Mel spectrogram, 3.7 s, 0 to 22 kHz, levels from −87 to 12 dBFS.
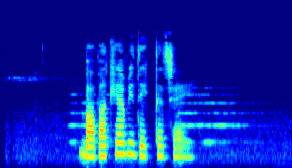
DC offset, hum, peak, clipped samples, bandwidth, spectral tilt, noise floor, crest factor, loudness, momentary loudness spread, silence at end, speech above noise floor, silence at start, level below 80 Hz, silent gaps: under 0.1%; none; -2 dBFS; under 0.1%; 10.5 kHz; -5 dB/octave; -63 dBFS; 24 dB; -21 LUFS; 25 LU; 0.85 s; 43 dB; 0.9 s; -74 dBFS; none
